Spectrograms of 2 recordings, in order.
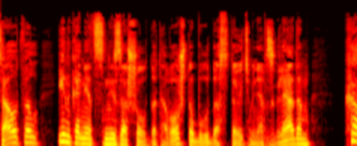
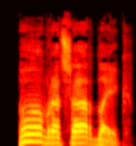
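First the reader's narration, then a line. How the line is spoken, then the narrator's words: Cheerful exclamation. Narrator (Russian): бодрым голосом воскликнул Фловердью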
